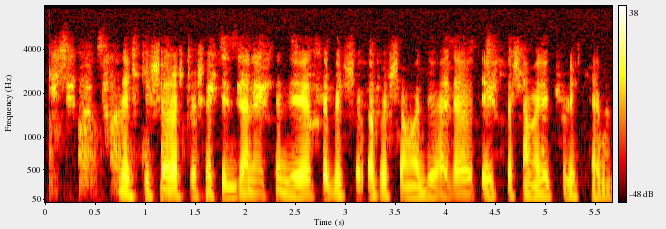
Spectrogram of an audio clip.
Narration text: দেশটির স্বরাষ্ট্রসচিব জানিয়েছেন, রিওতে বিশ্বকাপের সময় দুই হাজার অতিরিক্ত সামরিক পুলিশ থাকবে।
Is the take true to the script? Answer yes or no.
yes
